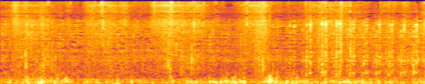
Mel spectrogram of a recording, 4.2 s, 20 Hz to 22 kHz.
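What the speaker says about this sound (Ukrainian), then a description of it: "Т-25 працює з таким плугом без проблем." A T-25 tractor engine runs steadily while ploughing sandy field soil with a Bellota plough, a continuous low, rough mid-pitched drone at moderate distance with no pauses.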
